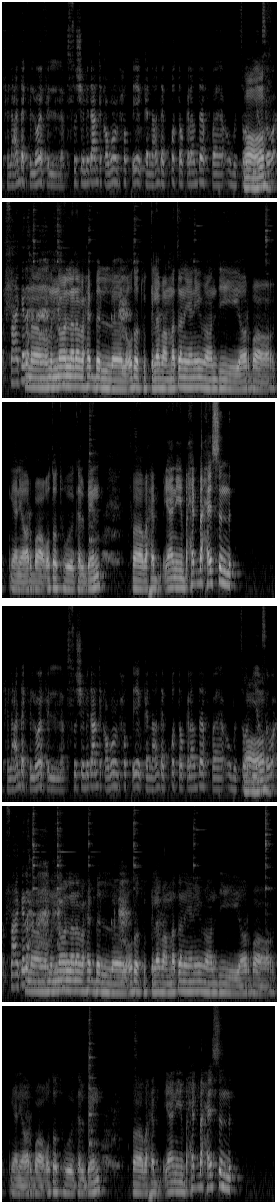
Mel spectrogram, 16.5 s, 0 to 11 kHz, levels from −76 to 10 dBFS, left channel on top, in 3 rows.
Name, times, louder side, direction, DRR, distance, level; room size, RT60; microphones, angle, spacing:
voice 1, 0.0-6.8 7.8-8.1 8.5-8.7 11.4-11.6 12.5-12.6 13.0-13.3, left 1 dB, ahead, 0.9 m, -36 dB
sound 1, 2.1-3.1 4.6-4.7 5.1-5.2 5.5-5.6 6.1-7.5 8.1-8.4 9.3-9.9 10.8-11.2 12.0-12.1 12.7-14.1, right 4 dB, 65° right, 3.2 m, -48 dB
voice 2, 4.8-13.0 13.6-15.6, left 5 dB, 80° left, 0.6 m, -28 dB
17.0 x 6.7 x 6.8 m
head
